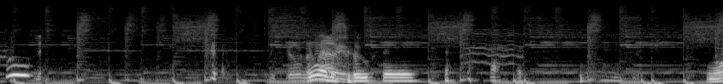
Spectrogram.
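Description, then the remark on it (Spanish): A person hums a low, wavering drone for a second or two, imitating the constant engine noise of a bus, with casual conversation before and after. “Lo único que se escuchaba ese era el ruido del, del motor del bus.”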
